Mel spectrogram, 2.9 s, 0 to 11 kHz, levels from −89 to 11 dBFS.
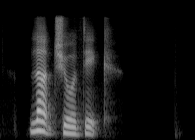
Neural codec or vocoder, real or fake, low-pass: codec, 16 kHz, 0.2 kbps, FocalCodec; fake; 7.2 kHz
